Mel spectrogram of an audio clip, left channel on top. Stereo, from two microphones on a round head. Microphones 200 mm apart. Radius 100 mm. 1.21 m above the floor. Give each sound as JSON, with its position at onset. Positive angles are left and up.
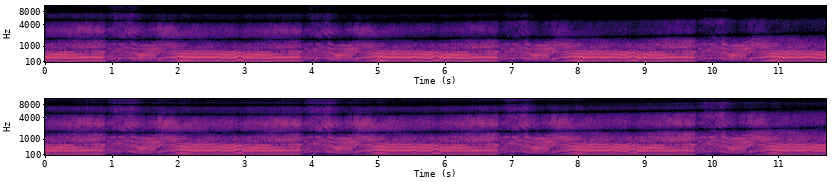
{"t": 0.0, "sound": "a motorcycle", "side_deg": -25}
